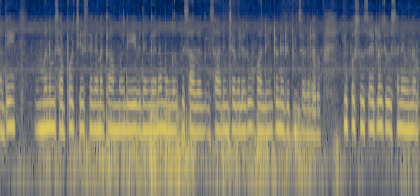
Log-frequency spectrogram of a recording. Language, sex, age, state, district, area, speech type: Telugu, female, 18-30, Telangana, Vikarabad, rural, spontaneous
